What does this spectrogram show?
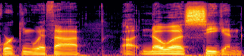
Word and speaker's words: Segan: what that experience was like working with Noah Segan, correct? Is that the pronunciation?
